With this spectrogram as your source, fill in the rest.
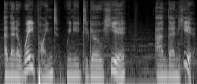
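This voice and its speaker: A man's voice: medium pitch, animated, unhurried, a bit bright, soft background music. Chatty man narrating his gameplay. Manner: chatty, thinking aloud while playing. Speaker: game streamer. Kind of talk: let's play commentary.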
